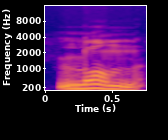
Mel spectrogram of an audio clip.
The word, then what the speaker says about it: l'homme: L'homme, on ne prononce pas H, c'est un H muet.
